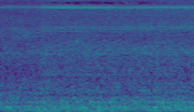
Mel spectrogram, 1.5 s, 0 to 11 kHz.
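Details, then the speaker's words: Motor on Danfoss VLT2800 VFD after servicing with replaced cooling fan, running at 41.41 Hz: steady even low hum with faint high drive tone, no knocks or rubbing; normal running. "Okay, ഇപ്പോൾ motor running ആണ്."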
